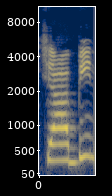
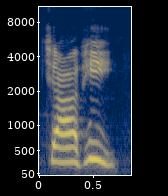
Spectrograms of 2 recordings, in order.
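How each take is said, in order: First: चाबी with a plain b; wrong unaspirated ब. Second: चाभी with a puffed bhi; correct aspirated भ. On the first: Teacher showing the wrong form, चाबी with plain b. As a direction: say चाबी without a puff on bi. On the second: Teacher giving the correct form, चाभी with aspirated bhi. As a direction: push breath through भ in चाभी. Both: Shown as a demonstration. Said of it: "चाबी नहीं".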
